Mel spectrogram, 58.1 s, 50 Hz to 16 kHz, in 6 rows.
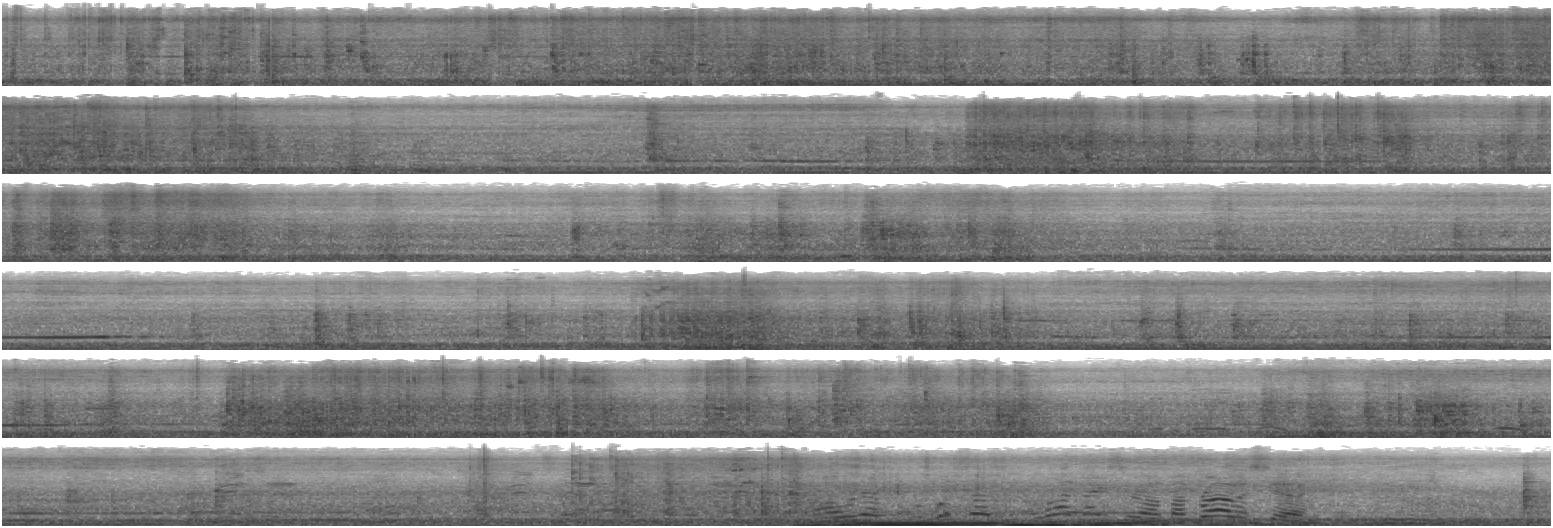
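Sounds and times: falling debris: 0.0 - 12.0, 13.7 - 21.8, 32.1 - 45.3
splintering timber cracking and crashing: 0.0 - 27.2, 28.4 - 56.5
excavator diesel engine running: 0.0 - 58.0.

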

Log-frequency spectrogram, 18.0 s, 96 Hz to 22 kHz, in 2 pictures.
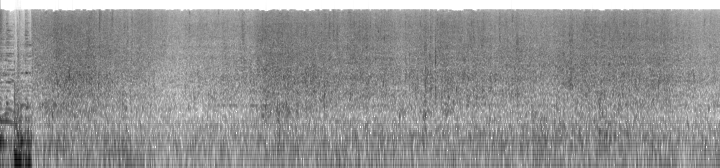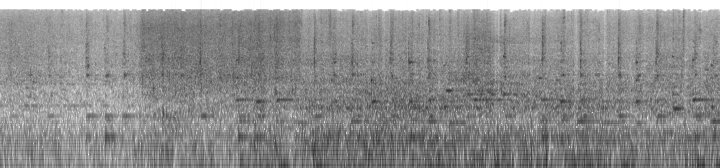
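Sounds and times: wind buffeting microphone: 0.2 - 18.0
small waves washing on rocks: 0.4 - 9.6.

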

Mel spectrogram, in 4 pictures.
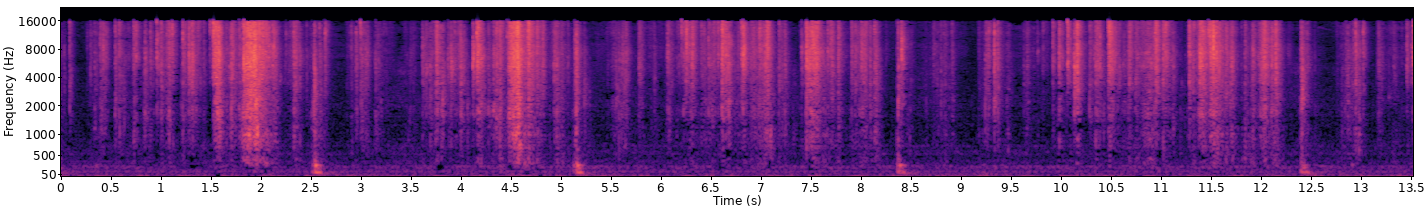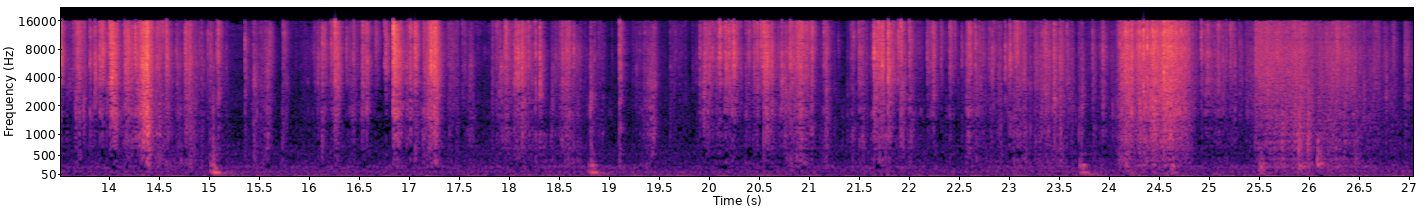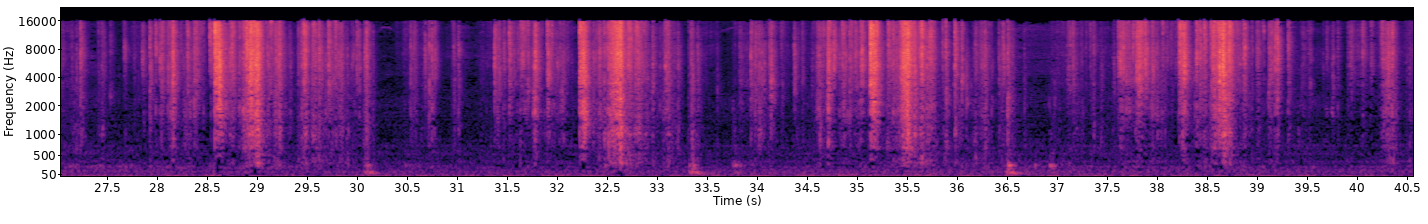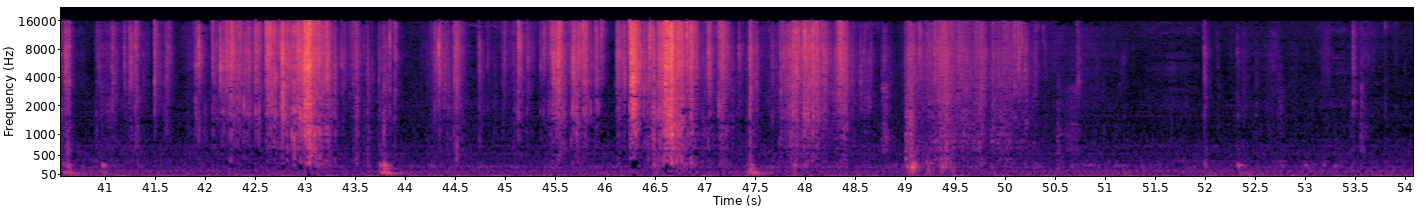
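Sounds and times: wrappers crinkling and tearing: 0.0 - 50.4.

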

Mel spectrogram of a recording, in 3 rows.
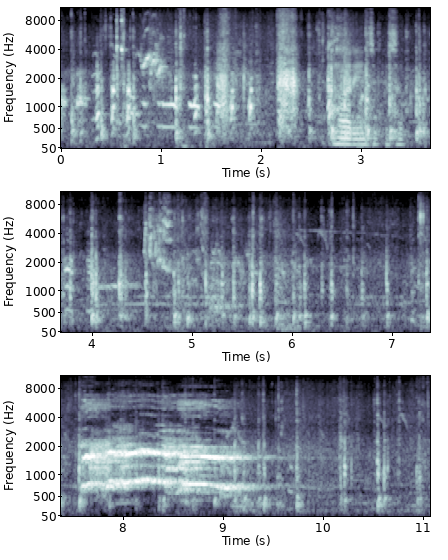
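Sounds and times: pecking taps on plastic feeder: 0.0 - 8.0
chickens clucking: 0.0 - 11.0
rooster crowing: 7.6 - 9.5.

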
